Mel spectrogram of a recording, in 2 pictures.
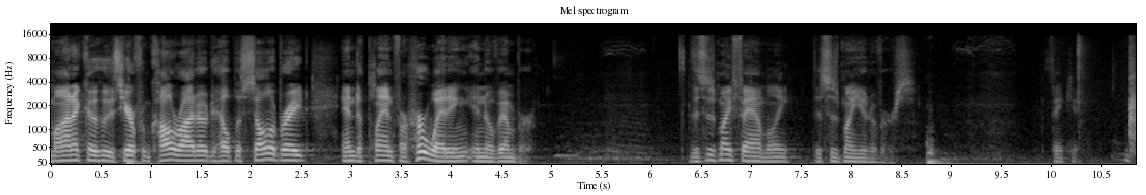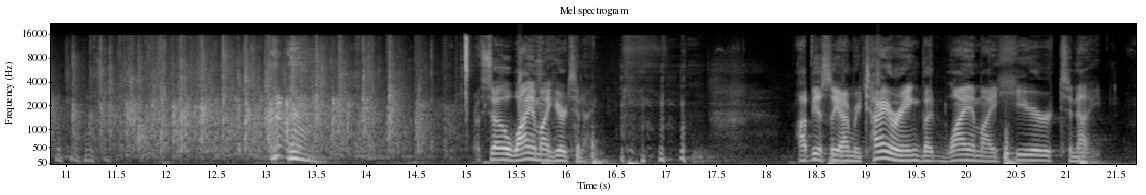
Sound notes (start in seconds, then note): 10.7 audience applauding; 16.5 chuckles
